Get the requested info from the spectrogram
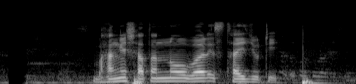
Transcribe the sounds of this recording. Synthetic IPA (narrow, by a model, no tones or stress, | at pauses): bʱaŋeʃat̪anːooβaɾst̪ʰaid͡ʑuʈi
